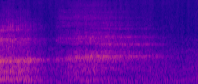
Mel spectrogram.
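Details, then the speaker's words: A clinician imitates a loud, snorting, rattling snore that fades away, demonstrating the snoring of obstructive sleep apnoea. This is simulated, not a real patient. Finding: snoring with obstructive sleep apnoea (imitation). "Você fez esse barulho, né, do ronco, assim. Porque o meu marido é roncador."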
